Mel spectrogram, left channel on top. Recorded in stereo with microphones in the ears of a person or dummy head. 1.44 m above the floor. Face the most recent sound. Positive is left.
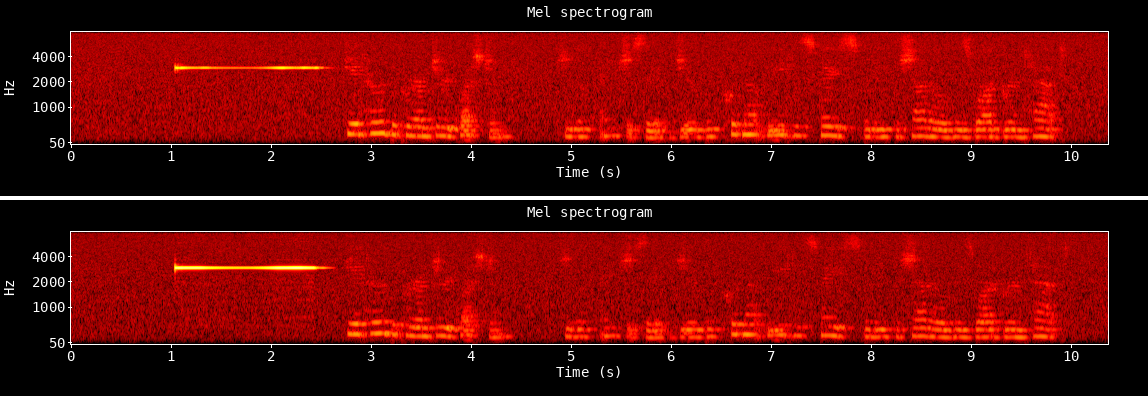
turn(degrees=90)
